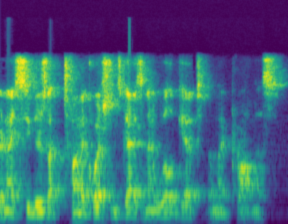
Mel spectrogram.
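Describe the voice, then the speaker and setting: Audible room echo surrounds this man's voice. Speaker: SEO software webinar presenter. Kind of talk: tutorial webinar with screen demo. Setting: online webinar. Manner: fast.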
